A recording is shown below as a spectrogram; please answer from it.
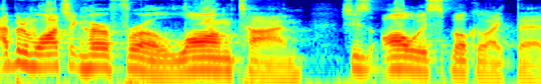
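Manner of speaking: ordinary delivery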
